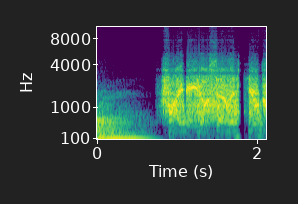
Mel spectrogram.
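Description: Background music fading out, then a thin, tinny voice, cut off below and above like a radio transmission, speaking with a short break near the end.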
